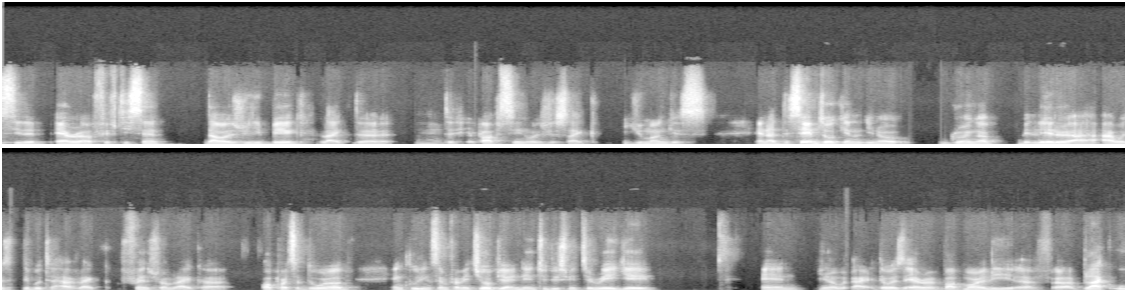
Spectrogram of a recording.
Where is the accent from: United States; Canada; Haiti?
Haiti; Port-au-Prince; first language Haitian Creole and French; English is a second language; moved away as an adult; growing up in Haiti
